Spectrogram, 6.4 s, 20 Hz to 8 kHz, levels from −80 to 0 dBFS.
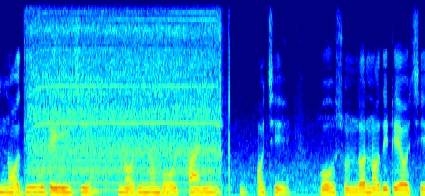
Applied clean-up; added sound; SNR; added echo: none; Tools; 9 dB; none.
